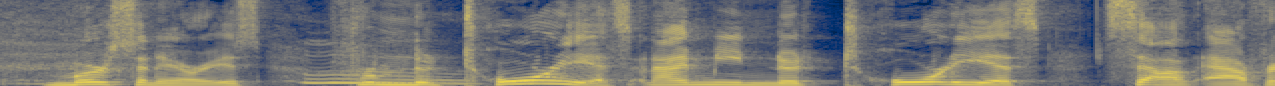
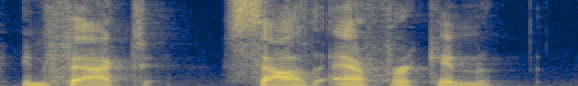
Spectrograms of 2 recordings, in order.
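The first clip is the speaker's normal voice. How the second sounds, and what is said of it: Put-on South African accent. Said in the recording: “Whoa, I even did in the accent.”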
